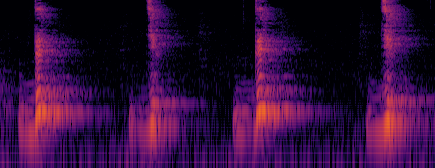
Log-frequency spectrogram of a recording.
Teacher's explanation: при їх вимові повітря затримується глибоко у роті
